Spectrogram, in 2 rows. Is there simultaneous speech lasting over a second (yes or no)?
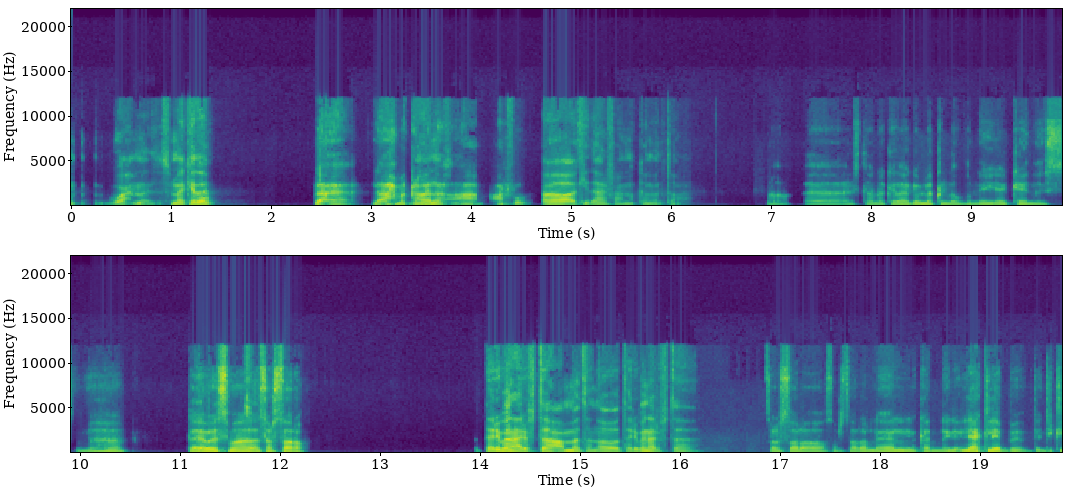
no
